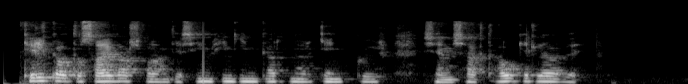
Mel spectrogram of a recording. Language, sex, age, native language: Icelandic, male, 20-29, Icelandic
